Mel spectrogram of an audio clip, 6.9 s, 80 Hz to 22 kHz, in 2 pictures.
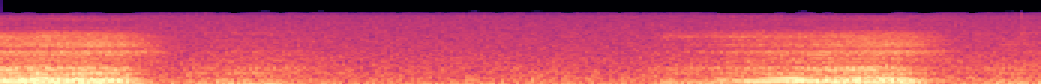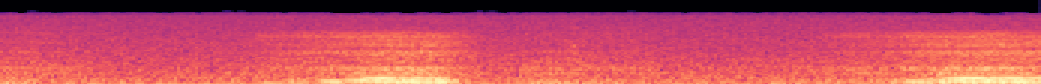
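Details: Man snoring while insisting he is not asleep: regular rough noisy snores about every two seconds, near 28 a minute, over steady background hiss.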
